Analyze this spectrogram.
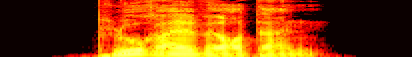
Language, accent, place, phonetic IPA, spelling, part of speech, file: German, Germany, Berlin, [ˈpluːʁaːlˌvœʁtɐn], Pluralwörtern, noun, De-Pluralwörtern.ogg
- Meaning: dative plural of Pluralwort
